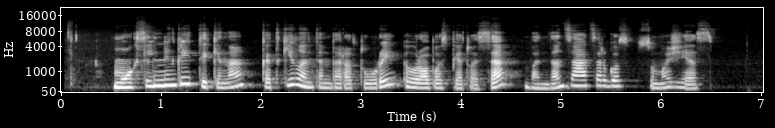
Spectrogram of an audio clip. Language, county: Lithuanian, Vilnius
